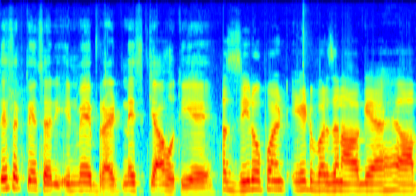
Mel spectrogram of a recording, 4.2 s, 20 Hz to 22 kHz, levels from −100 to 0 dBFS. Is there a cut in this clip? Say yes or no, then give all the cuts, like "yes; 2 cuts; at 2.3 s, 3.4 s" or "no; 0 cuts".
yes; 1 cut; at 2.3 s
